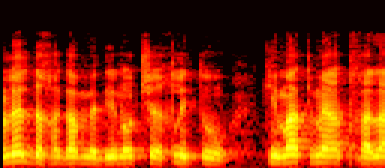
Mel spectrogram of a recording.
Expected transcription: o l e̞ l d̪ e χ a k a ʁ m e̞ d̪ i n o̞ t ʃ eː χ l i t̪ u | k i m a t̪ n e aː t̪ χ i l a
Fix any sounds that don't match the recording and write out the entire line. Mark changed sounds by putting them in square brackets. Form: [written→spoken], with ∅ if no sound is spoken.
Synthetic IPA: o l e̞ l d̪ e χ a [k→ɡ] a [ʁ→v] m e̞ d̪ i n o̞ t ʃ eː χ l i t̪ u | k i m a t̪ [n→m] e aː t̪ χ [i→a] l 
